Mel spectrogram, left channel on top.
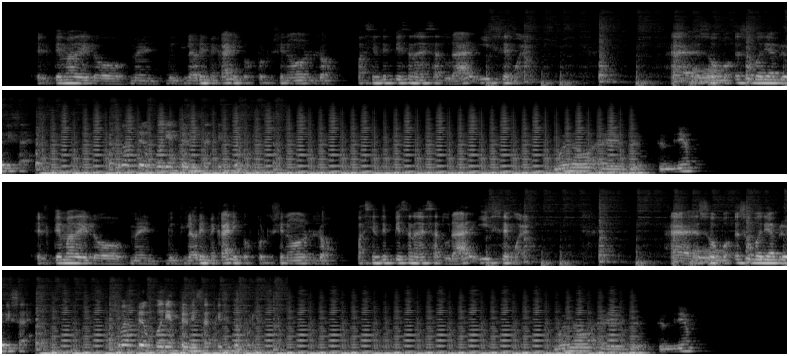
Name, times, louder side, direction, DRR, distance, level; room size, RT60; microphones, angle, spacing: voice 1, 0.3-5.3 5.8-5.9 6.6-8.2 9.0-10.5, right 3 dB, 40° right, 0.5 m, -30 dB
sound 1, 4.8-10.7, right 1 dB, 10° right, 0.8 m, -40 dB
voice 2, 6.9-7.3 13.4-14.7, left 1 dB, 15° left, 0.4 m, -32 dB
sound 2, 8.2-14.2, right 1 dB, 45° left, 0.8 m, -27 dB
4.3 x 2.3 x 4.4 m
head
